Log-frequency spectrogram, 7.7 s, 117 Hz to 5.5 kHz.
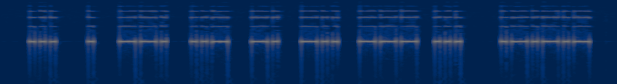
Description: Morse code, heard as a keyed tone, about 18 wpm, spaced as for 15 wpm, 820 Hz. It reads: SEGUNDOS.
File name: cursos / CURSO DE TELEGRAFIA / Telegrafia - Trilha 20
